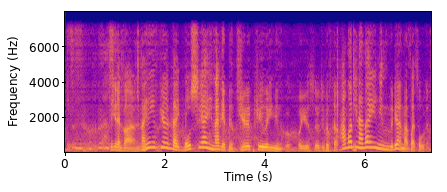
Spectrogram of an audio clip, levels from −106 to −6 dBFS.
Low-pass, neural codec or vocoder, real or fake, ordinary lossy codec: 7.2 kHz; codec, 16 kHz, 0.5 kbps, FreqCodec, larger model; fake; none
